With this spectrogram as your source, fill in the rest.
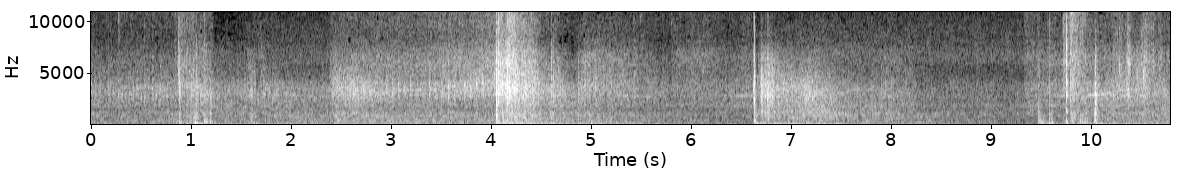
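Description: Tank cannons fire with loud booming blasts.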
